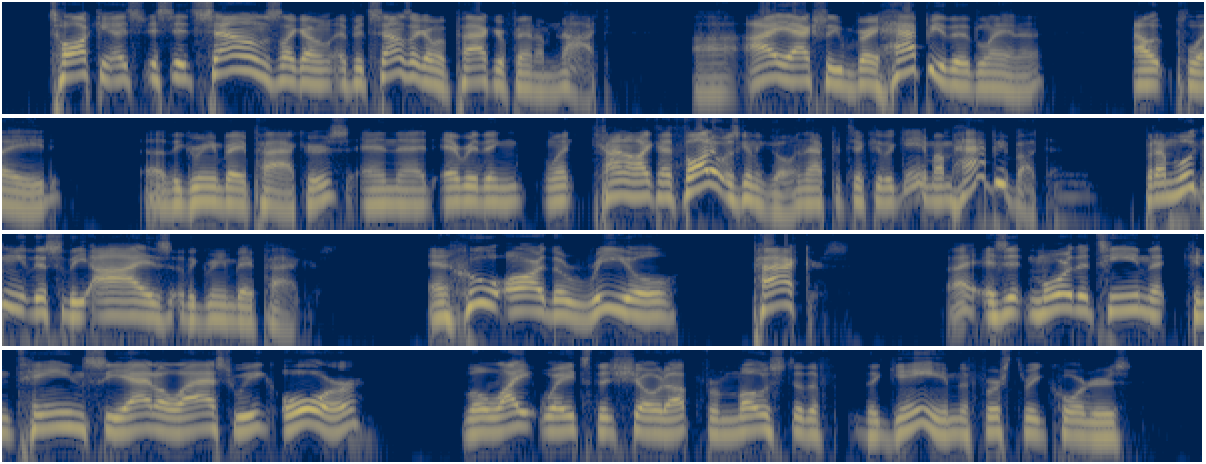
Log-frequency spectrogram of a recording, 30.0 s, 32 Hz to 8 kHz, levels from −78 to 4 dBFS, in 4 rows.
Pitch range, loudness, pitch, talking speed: 125-170 Hz, -27 LUFS, 145 Hz, 195 wpm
